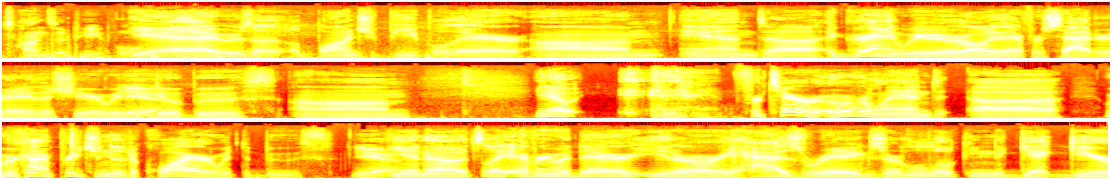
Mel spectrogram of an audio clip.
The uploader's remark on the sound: We recorded this podcast from a campsite at 4100 ft elevation very close to Reddish Knob.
